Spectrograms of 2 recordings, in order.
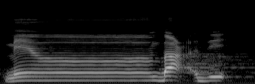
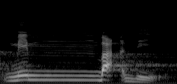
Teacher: Jadi harus antara mim dengan ba. Kalau mim itu mingkem, kalau ba terbuka. Jadi ketika mengucapkan iklab ini tidak boleh terlalu rapat, harus agak terbuka.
